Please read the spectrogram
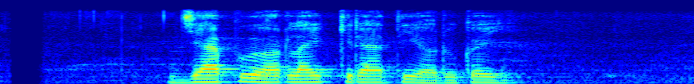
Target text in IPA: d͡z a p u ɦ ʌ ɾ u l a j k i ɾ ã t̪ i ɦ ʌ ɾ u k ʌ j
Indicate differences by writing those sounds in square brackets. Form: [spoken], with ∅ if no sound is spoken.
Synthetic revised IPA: d͡z a p u ɦ ʌ ɾ u l a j k i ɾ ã t̪ i ɦ ʌ ɾ u k ʌ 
